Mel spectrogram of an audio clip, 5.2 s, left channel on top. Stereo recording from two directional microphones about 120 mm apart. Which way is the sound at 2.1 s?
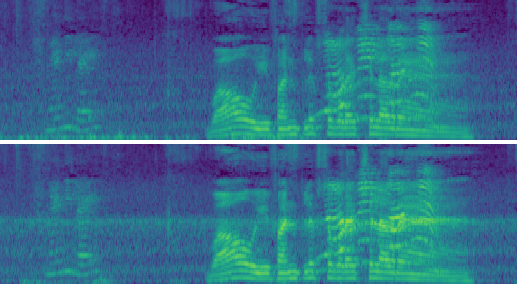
5° left (ahead or behind).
